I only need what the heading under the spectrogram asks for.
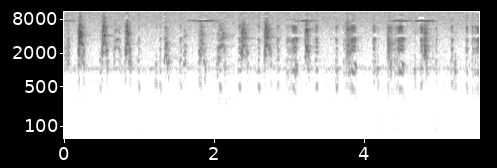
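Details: Chukar partridge, a single bird during a spring partridge hunt among patches of snow at the opening of the season; a fast, uneven series of short, harsh clucking notes repeated about three times a second, with faint high whistles in the background.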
